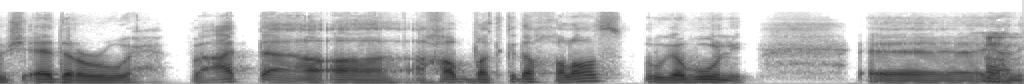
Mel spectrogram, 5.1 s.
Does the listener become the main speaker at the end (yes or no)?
no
